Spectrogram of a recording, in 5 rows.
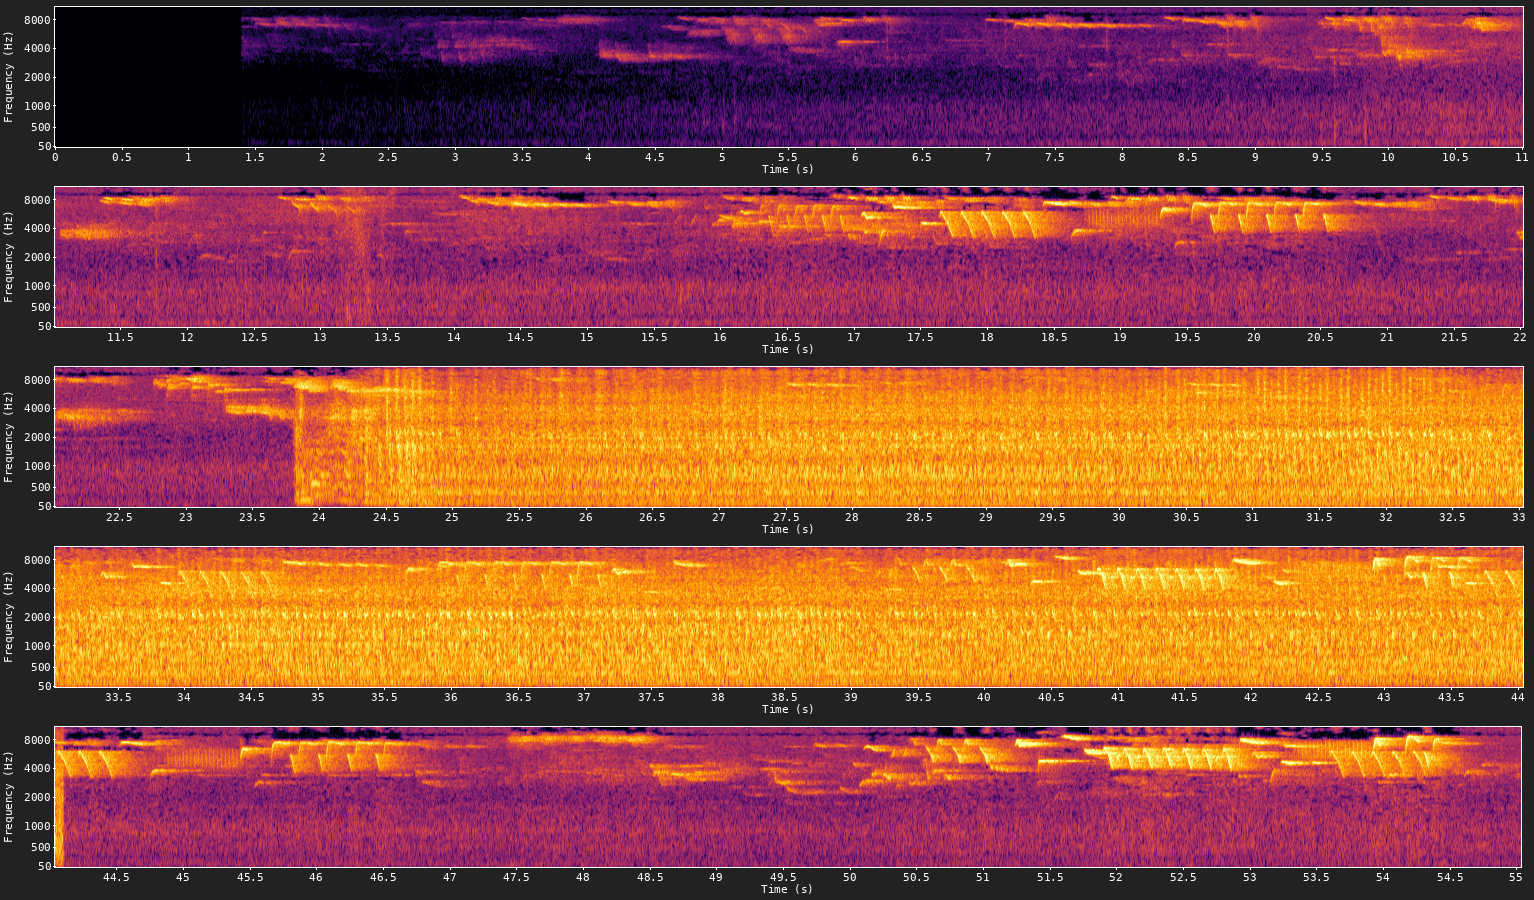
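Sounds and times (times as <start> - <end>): birds chirping: 23.4 - 44.6
tractor engine running: 23.8 - 44.1.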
